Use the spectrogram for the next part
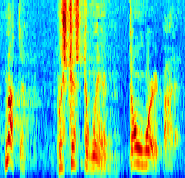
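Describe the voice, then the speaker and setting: A man's voice: sits high, huge pitch swings, quick pace, darkish tone, slightly rough, pitched above the performer's own voice, heavily acted. A man voicing a cocky, irritated young boyfriend in a spooky told story, dismissive and blustering.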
